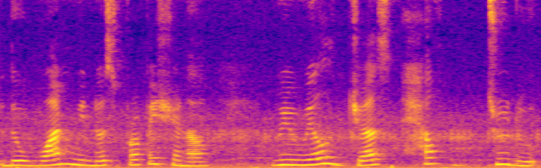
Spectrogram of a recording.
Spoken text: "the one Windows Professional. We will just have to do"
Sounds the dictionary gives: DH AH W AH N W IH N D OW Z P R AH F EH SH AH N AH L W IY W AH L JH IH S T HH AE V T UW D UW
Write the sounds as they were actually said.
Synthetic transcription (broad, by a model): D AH W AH N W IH N D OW S P R AH F EH SH AH N AH L W IY W AH L JH IH S T HH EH P T UW D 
